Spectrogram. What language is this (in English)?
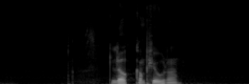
Danish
